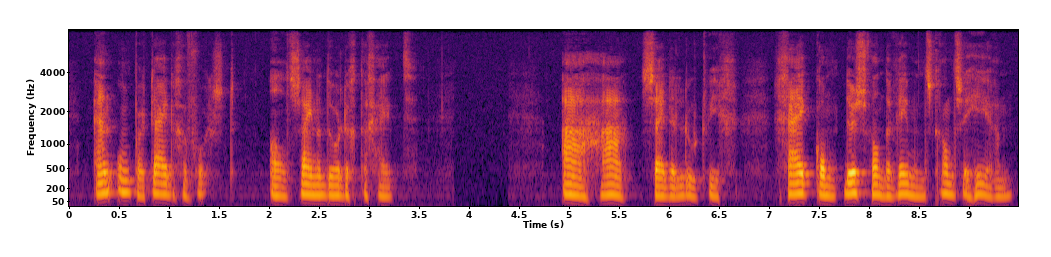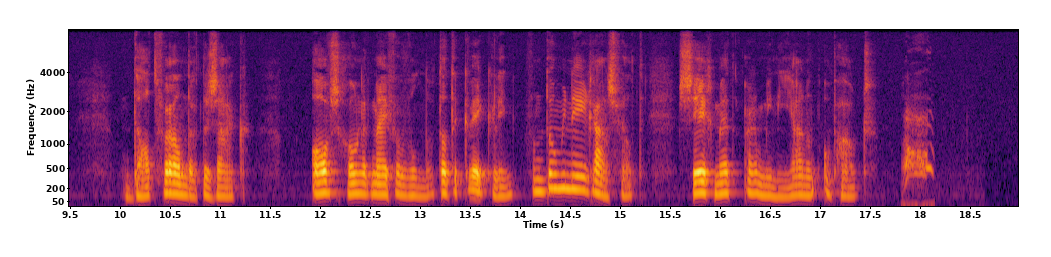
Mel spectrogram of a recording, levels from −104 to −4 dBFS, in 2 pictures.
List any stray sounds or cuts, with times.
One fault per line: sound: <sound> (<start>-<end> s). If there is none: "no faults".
sound: bark (17.8-18.2 s)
